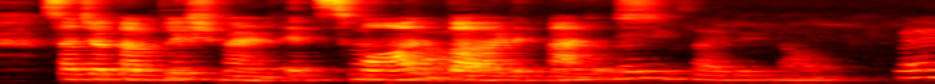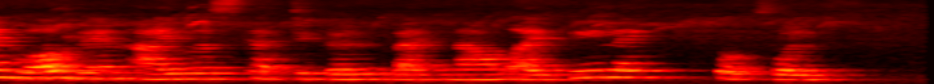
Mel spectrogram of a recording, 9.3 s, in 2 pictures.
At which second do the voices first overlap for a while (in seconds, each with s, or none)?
2.0 s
